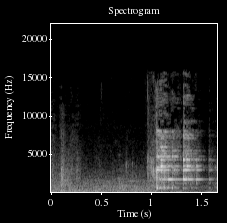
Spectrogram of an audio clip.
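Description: Glass insert being lifted out of a budget candle holder, a quiet rustle followed by a couple of bright, ringing glass clinks up close.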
